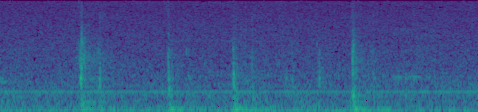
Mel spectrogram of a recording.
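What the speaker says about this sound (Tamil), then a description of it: "இப்போ நான் இந்த செல்லில் மதுரைன்னு டைப் பண்ணுறேன்" Four slow, separate key taps on a computer keyboard while entering a word into an Excel spreadsheet cell, quiet and close, over a faint steady hum.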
